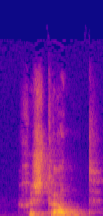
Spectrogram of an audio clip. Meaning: past participle of stranden
- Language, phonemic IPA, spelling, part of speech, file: Dutch, /ɣəˈstrɑnt/, gestrand, verb, Nl-gestrand.ogg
